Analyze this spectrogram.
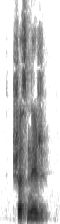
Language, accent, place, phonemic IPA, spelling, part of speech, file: French, France, Lyon, /ʃas.nɛʒ/, chasse-neige, noun, LL-Q150 (fra)-chasse-neige.wav
- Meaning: snow plow (US), snow plough (UK) (machine for moving snow)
